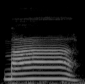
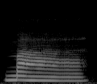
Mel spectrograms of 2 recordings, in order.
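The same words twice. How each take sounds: First: The syllable is said on a level mid pitch. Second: The syllable is said on a low pitch. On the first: It means to come. "flat tone means to come" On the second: It has no meaning. "low tone doesn't have any meaning"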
